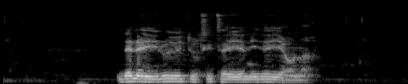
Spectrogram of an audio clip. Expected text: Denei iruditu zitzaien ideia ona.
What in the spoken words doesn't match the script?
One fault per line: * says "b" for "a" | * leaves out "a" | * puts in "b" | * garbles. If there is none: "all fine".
all fine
